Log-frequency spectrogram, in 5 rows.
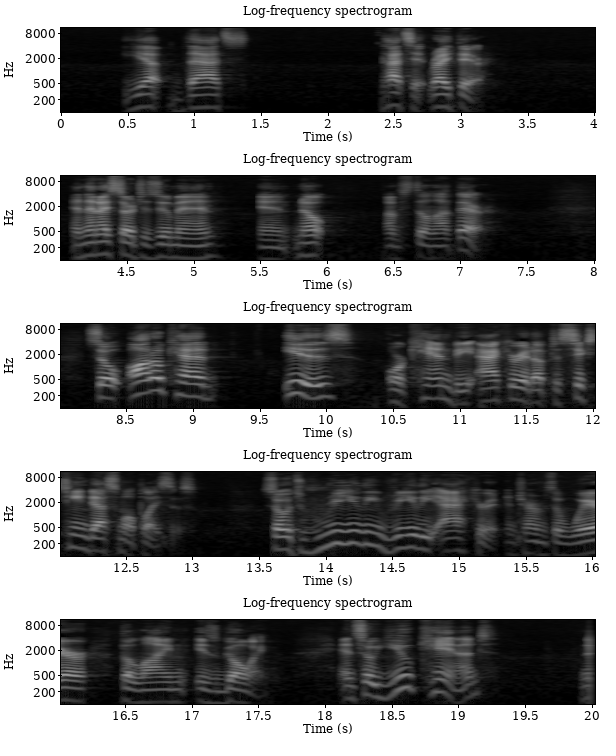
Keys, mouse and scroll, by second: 2.6 click, 4.4-5.2 scroll, 5.4-7.6 scroll, 8.6-9.4 scroll, 9.4 Escape, 9.9 scroll, 13.8 scroll.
